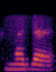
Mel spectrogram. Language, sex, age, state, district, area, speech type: Nepali, female, 18-30, West Bengal, Darjeeling, rural, conversation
